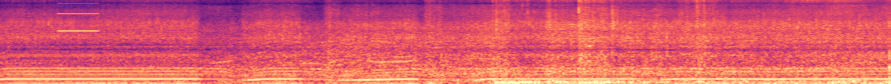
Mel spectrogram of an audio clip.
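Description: Hammerhead cars in a Wreckfest demolition derby race at the Maw, with a loud revving engine drone that dips and rises through gear changes, tire noise and scattered impacts.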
